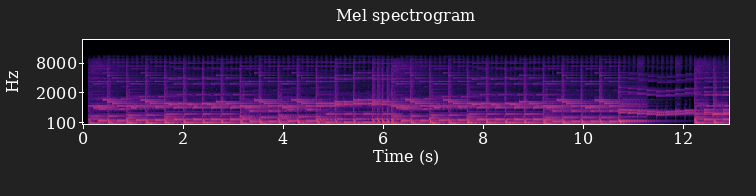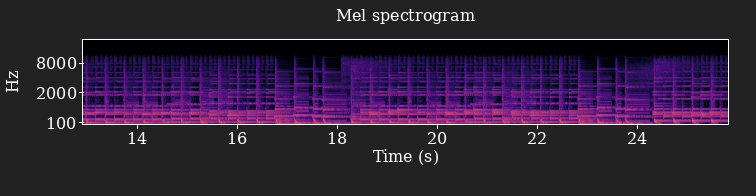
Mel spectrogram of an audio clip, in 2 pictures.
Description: Music Box, Battle Theme; Flipside Battle Theme

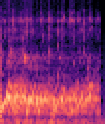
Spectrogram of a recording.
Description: rollover; SpongeBob Diner Dash

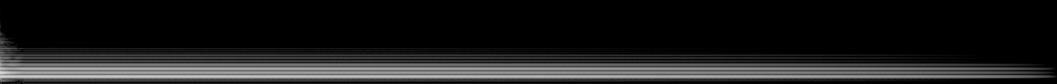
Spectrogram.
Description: Finger Bass E0

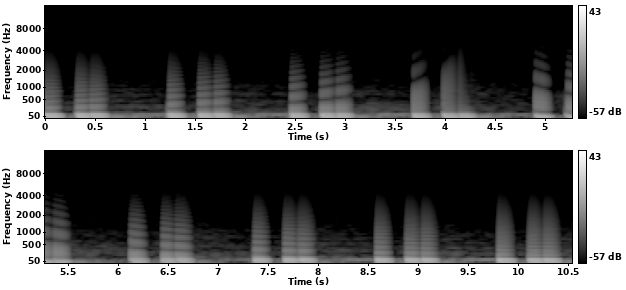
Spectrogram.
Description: Bass Soft; Get Even

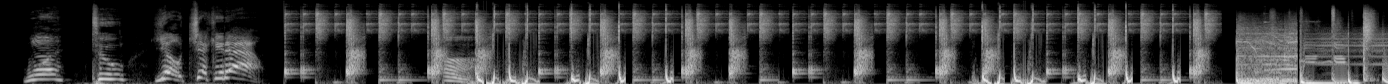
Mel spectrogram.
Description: scratching; crackin dj; snob

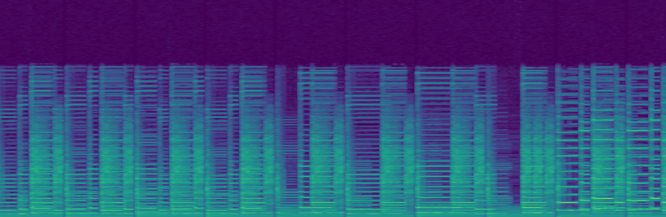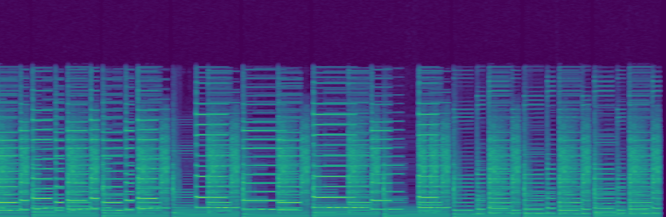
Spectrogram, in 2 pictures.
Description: Round Music; pipe dream snes

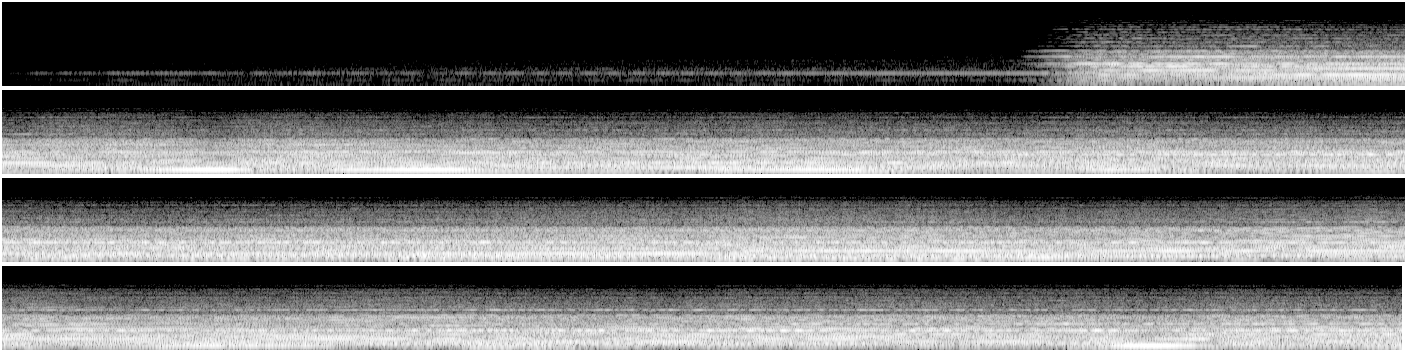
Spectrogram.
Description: Shortwave Noisetest

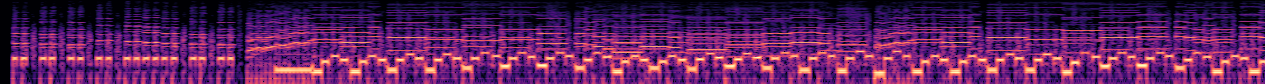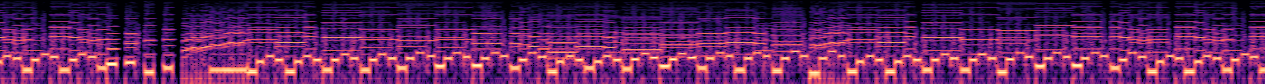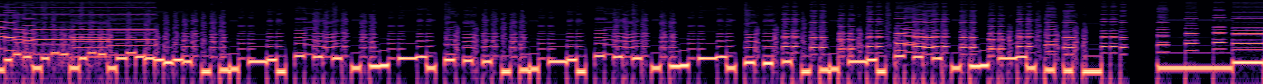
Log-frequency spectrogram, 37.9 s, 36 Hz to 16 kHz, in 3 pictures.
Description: Battle 8-Bit; Ar tonelico: Knell of Ar Ciel

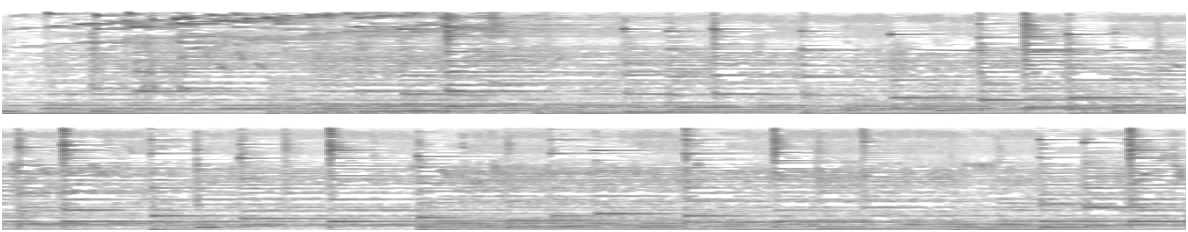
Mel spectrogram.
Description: Music Score; Pet Rescue Saga; Android

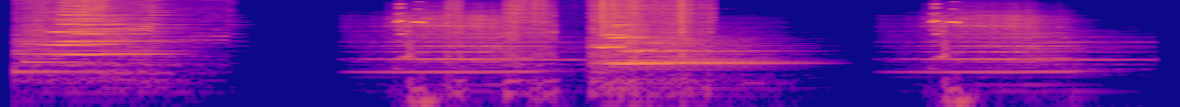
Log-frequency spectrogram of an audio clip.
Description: lamp

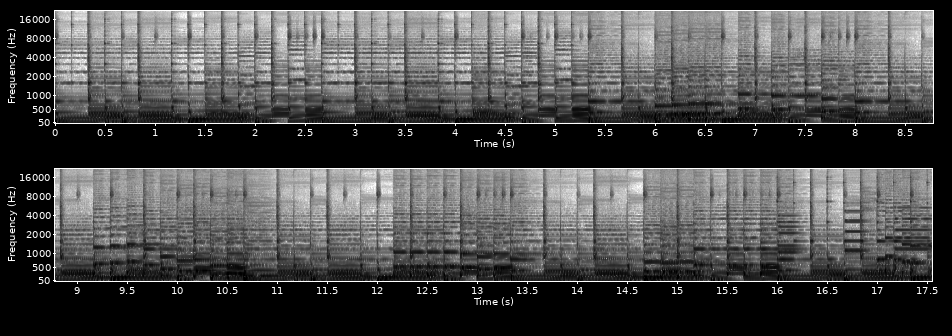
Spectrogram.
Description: Pause Menu

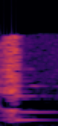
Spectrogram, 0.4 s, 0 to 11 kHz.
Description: Pan Pickup; papas cupcakeria online windows gamerip 2013

